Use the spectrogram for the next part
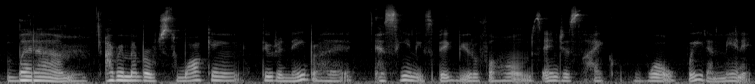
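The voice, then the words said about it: Shaky, tearful voice. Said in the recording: “my voice sounds shaky, y'all, it's because I'm fighting back tears right now”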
